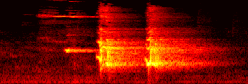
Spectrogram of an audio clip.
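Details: A female miniature dachshund puppy gives a brief high whine, then two sharp, yappy barks, asking for her stuffed elephant toy to play.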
